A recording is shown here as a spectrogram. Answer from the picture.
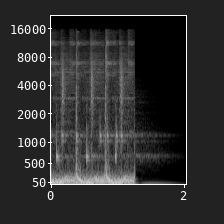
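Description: Electronic psytrance track with a steady kick drum about twice a second under bass and hi-hats. It cuts off suddenly a little past halfway, leaving a short echoing tone that fades away.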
